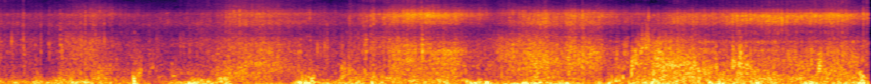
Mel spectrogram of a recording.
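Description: Wind buffeting a GoPro's microphone while skiing downhill, with the hiss and scrape of skis sliding on packed snow that grows louder after about two seconds as speed picks up.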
